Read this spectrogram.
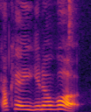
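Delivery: defiant realisation. Retold or imitated. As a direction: toss it off boldly, refusing to be scared. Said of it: "I felt like".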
